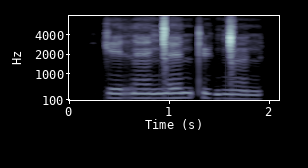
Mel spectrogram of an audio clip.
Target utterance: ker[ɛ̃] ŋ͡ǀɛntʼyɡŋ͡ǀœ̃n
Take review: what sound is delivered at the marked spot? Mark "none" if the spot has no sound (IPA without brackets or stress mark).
ɛ̃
